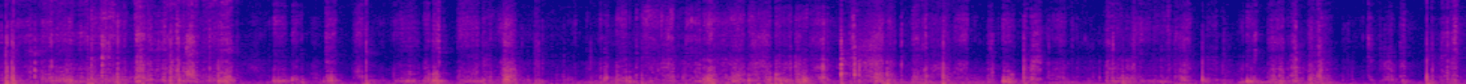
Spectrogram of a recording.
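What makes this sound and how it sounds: Long pointed nails tap and scratch across the clear plastic (PVC) face of a small, round, hollow cosmetic zip pouch with yellow trim, lying flat with a flat printed yellow card inside. The result is a steady stream of quick, crisp, crinkly taps and scratchy rasps with little ring.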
